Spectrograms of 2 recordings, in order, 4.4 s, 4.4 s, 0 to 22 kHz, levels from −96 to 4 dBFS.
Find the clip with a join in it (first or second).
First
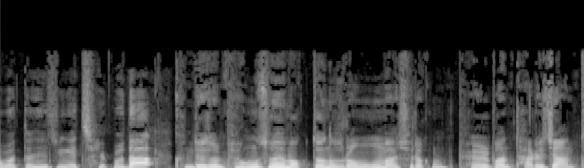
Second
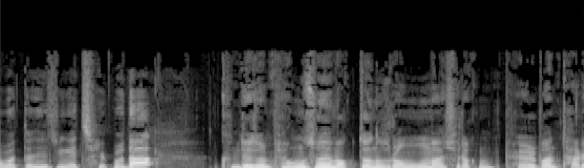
first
